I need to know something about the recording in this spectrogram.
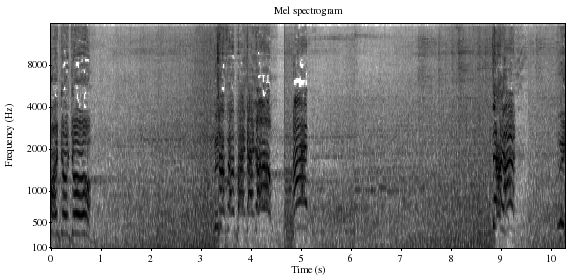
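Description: A car engine hums steadily with road noise.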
